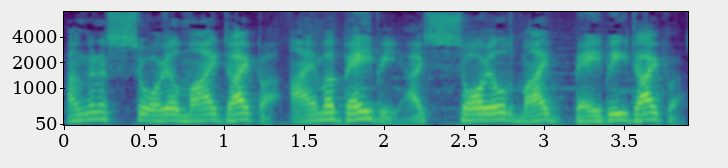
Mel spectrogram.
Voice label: jeers; scout

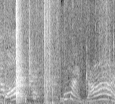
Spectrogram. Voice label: twang oh my gawwwd

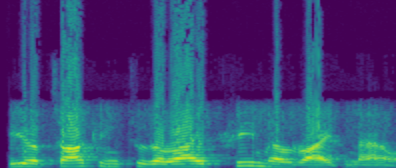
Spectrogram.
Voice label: right female; dia

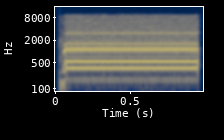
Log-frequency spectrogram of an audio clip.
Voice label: "bruh" freeze

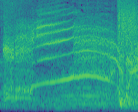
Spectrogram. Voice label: wry

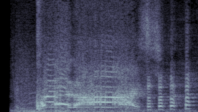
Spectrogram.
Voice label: yelling penis

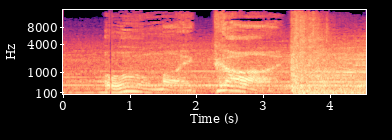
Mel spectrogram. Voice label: omg dramatic

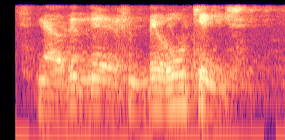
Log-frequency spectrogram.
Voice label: voice changes

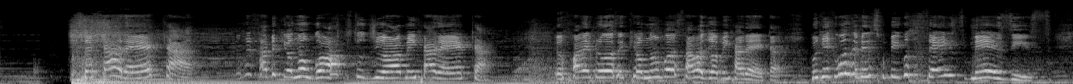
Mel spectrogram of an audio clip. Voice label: funny voice record

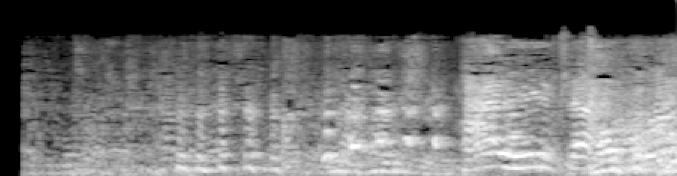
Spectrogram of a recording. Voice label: german

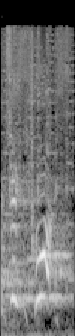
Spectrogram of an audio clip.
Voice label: cholo preaching for jesus christ

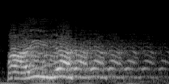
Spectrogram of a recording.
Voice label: bahia radio; globo

